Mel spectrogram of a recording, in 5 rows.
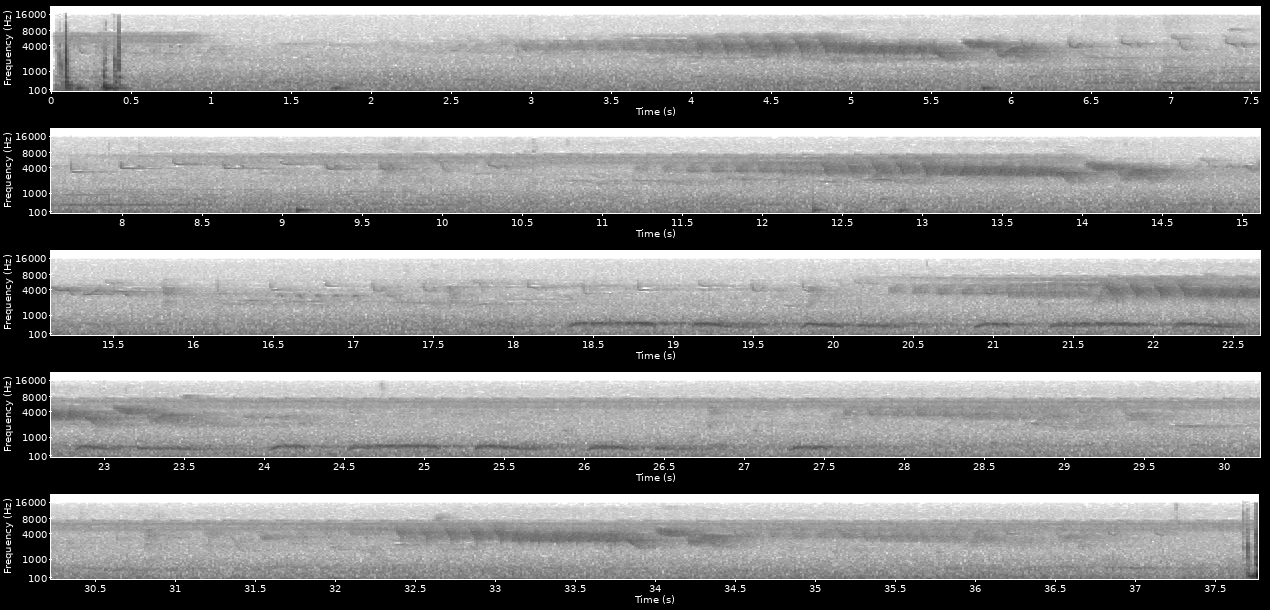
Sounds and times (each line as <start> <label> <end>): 0.0 forest birds 37.7
11.2 forest pigeon singing 30.0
